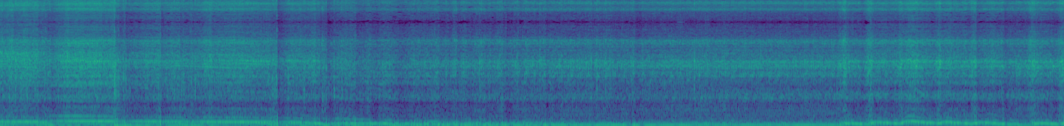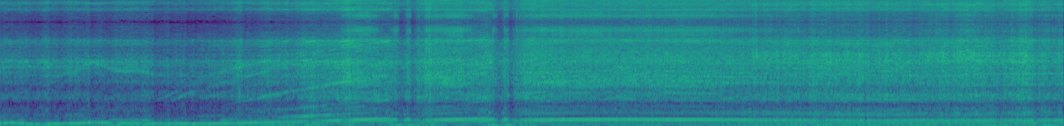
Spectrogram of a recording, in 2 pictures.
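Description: Kawasaki Ninja motorcycle engine heard from a camera mounted on the bike, with wind rush over the microphone. The engine drops in pitch as the bike slows and runs low for several seconds. It then climbs steeply under acceleration, with a short break about twenty seconds in, and settles to a steady, higher cruising pitch.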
